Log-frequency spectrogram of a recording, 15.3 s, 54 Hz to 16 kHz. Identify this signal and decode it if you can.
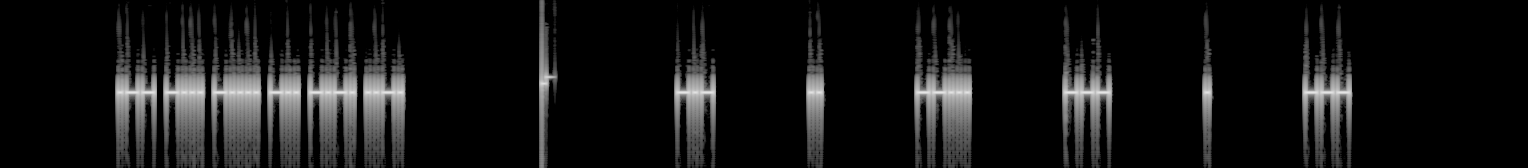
Morse code, heard as a keyed tone, about 30 wpm, spaced as for 13 wpm, 700 Hz. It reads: WB6DCF KI7OEO
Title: USA Call Signs - 6 Characters - 8x Character Spacing - 30wpm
